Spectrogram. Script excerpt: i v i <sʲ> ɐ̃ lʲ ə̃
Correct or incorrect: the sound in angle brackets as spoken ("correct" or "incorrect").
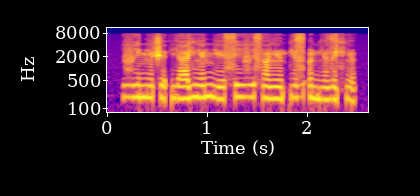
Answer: incorrect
